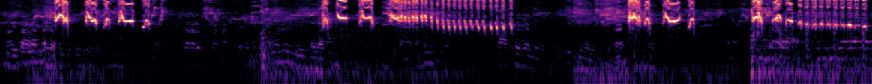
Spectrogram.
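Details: Greater green leafbird in loud song for tutoring other birds: bursts of sharp whistles and buzzy notes alternating with rapid trills of clipped repeated chips, separated by brief gaps.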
